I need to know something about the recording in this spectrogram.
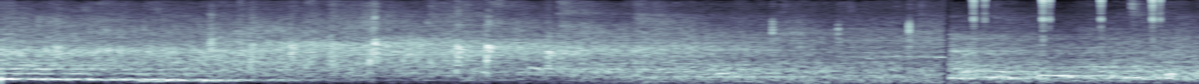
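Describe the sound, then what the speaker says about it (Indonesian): Applause rises from the audience at a church congregation choir competition in Papua, a continuous wash of clapping and crowd noise with some voices mixed in. "tepuk tangan yang meriah"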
